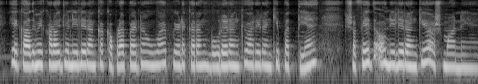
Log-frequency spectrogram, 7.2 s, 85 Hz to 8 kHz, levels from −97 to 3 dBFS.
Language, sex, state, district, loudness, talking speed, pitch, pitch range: Hindi, male, Maharashtra, Chandrapur, -24 LUFS, 260 wpm, 235 Hz, 225-245 Hz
